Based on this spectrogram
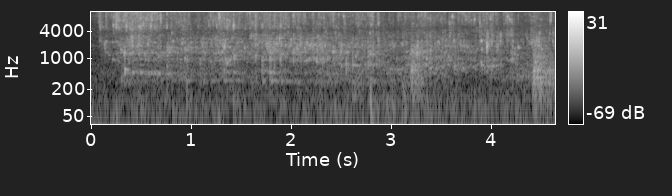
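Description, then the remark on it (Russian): Flour mixed into boiled, cooled sugar water being strained through a sieve so no lumps remain: a steady trickle of liquid pattering through mesh, with small splashy bursts and no one speaking. “Потом мы это процеживаем. Вот у нас вода уже с сахаром.”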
